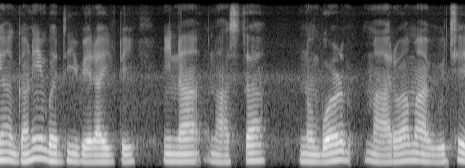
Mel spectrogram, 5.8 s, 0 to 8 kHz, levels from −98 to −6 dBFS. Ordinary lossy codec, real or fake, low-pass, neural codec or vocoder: none; real; 7.2 kHz; none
